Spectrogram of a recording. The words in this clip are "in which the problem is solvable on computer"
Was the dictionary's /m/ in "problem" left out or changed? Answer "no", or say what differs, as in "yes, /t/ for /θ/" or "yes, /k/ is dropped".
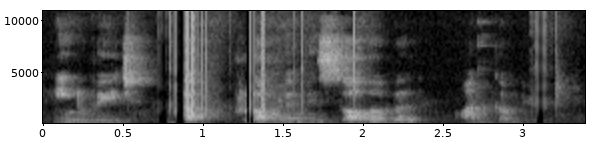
no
